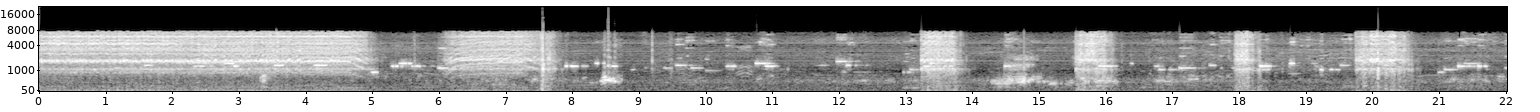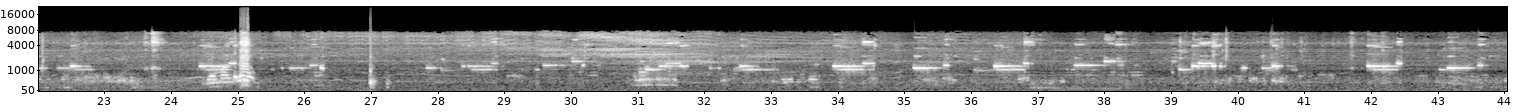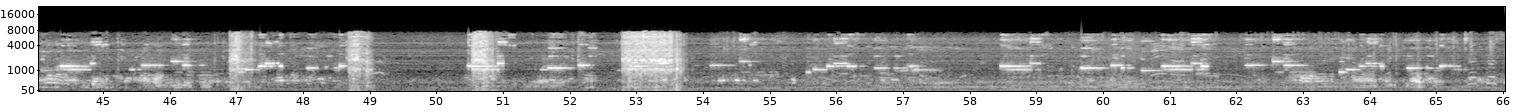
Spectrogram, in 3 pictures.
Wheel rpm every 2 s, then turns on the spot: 230, 220, 120, 110, 10, 0, 30, 30, 20, 30, 60, 0, 0, 0, 0, 0, 0, 0, 0, 0, 0, 0, 0, 10, 20, 20, 70, 10, 0, 0, 0, 0, 0.
6-8 14-16 54-56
